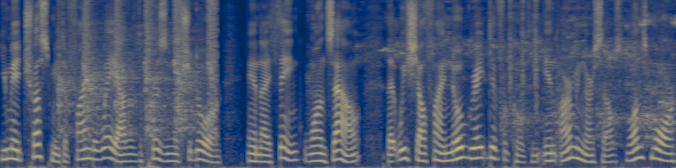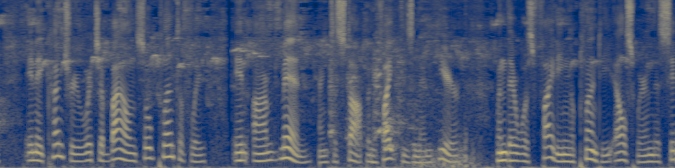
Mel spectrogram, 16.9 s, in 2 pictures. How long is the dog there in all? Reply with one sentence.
You can hear the dog for 6 seconds altogether.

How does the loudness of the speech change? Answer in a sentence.
The volume of the speech stays about the same.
